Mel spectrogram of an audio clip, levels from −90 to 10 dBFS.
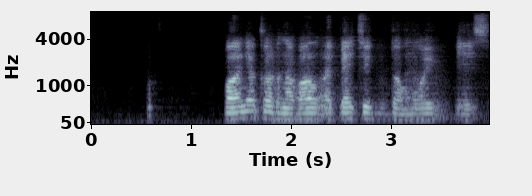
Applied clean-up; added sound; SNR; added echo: neural mask model DeepFilterNet 3.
